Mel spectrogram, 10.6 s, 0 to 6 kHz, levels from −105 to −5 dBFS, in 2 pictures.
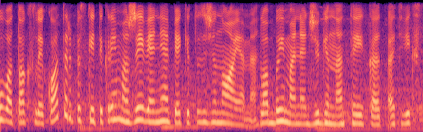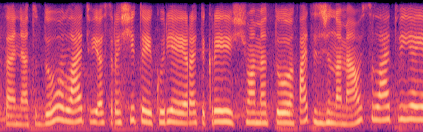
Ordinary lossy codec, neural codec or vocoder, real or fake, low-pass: AAC, 48 kbps; none; real; 5.4 kHz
